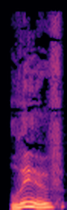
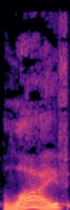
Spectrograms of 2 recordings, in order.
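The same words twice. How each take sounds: First: The vowel is a short i, as in sit. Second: The vowel is a long i, as in five. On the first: It means to reside. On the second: It means happening at that moment.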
